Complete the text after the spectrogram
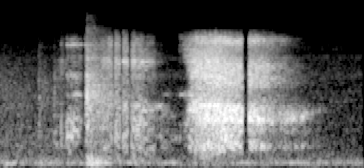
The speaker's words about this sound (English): Heavy breathing, heavy sighs. Not a quick answer. He's got to think about this one.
